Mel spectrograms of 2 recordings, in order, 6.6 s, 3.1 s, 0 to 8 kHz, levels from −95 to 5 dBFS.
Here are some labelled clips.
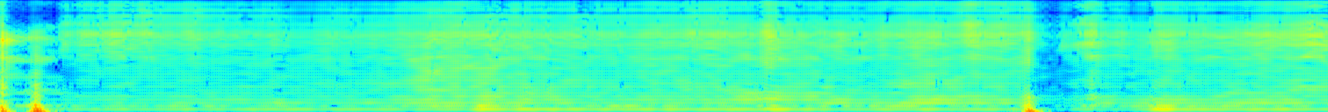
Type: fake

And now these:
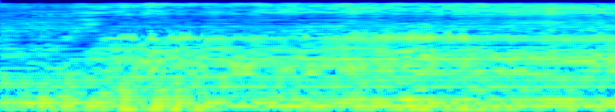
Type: fake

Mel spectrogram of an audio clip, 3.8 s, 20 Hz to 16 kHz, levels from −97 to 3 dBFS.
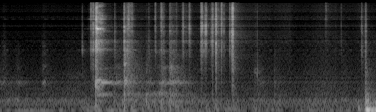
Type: fake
